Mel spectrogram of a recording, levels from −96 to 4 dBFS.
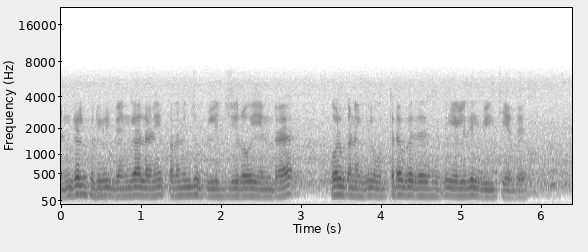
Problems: background sounds at intervals, low volume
